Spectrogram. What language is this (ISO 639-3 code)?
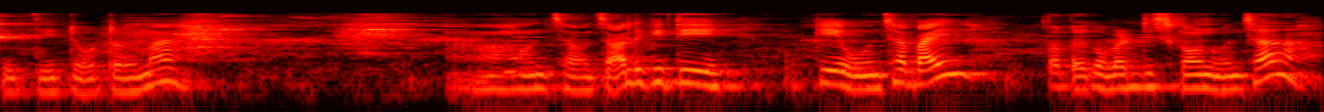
nep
